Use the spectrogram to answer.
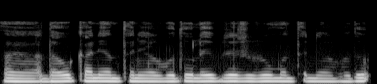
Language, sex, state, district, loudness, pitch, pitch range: Kannada, male, Karnataka, Koppal, -13 LUFS, 145 Hz, 140-145 Hz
